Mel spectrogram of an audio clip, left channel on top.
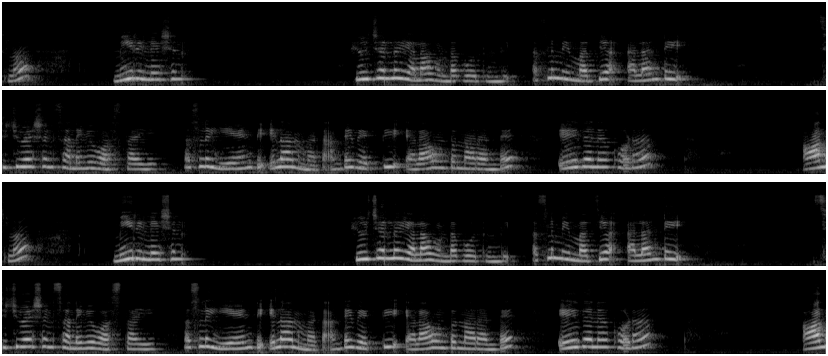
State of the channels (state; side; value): normal; both; correlation 0.29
